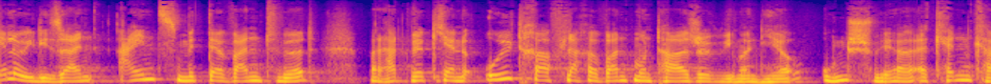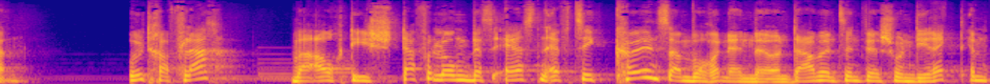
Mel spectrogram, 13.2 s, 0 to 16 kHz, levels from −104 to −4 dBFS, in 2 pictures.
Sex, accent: male, German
